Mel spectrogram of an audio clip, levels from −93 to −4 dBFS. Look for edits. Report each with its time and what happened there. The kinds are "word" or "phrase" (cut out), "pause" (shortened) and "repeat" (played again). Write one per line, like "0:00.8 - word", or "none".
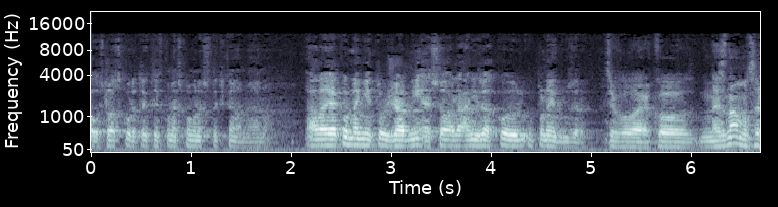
none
